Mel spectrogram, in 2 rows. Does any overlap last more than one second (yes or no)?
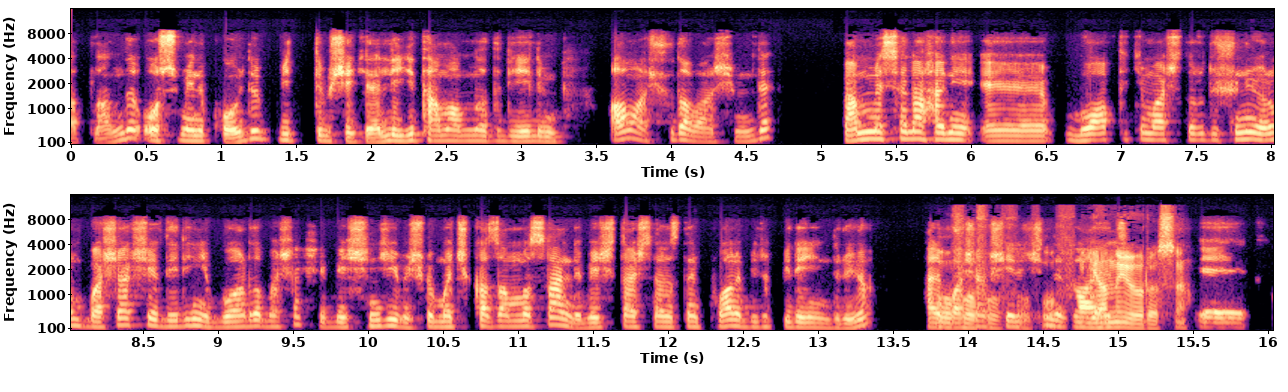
yes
